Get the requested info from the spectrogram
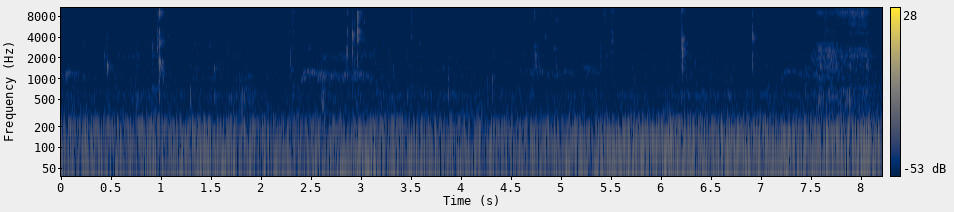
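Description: Faint chewing and wet mouth clicks and smacks of someone eating rice and vinegar-stewed fish by hand, with a short rustle near the end.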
